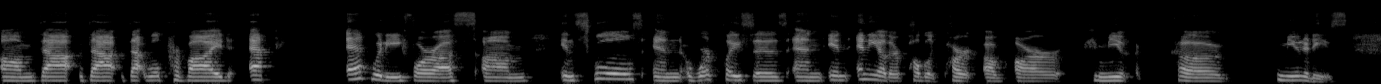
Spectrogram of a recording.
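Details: Adult woman who identifies as a person who stutters, speaking spontaneously as a webinar panelist, with word and part-word repetitions; stuttering.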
